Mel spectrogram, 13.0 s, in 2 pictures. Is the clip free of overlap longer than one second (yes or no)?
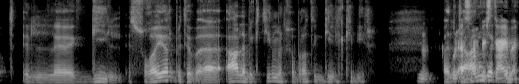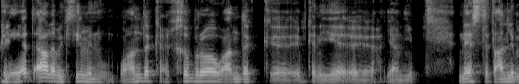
no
